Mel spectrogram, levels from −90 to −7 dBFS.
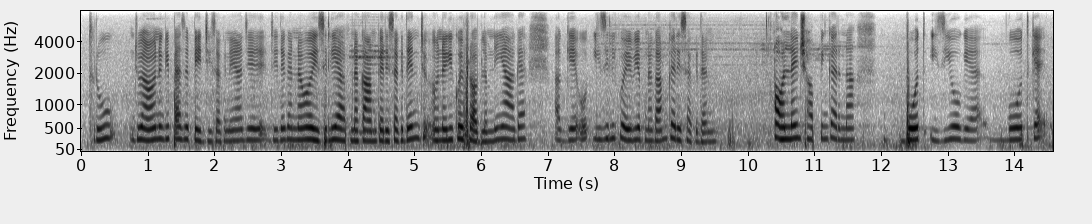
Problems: constant background noise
